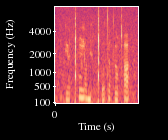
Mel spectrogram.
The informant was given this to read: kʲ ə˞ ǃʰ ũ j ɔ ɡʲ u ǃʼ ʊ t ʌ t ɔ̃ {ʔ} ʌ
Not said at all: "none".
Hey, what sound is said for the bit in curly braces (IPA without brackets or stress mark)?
qʼ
